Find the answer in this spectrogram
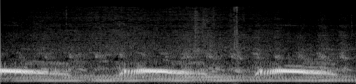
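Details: Cuhu dove, a puter crossed with tekukur, giving steady ngoar nguku coos: three sustained, soft, gently descending hoots in a regular rhythm, with a low steady hum beneath.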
